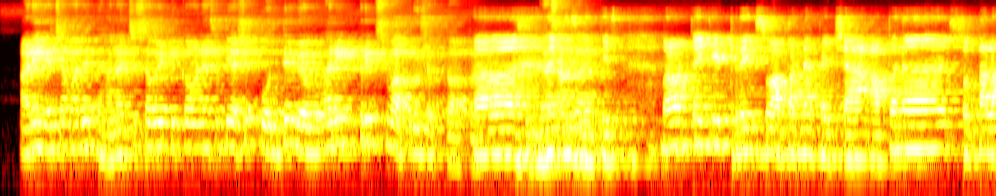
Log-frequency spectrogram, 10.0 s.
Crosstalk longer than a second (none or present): none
